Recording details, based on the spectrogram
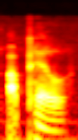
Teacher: it just sounds like a normal P with a slight breath at the end of it to denote the H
